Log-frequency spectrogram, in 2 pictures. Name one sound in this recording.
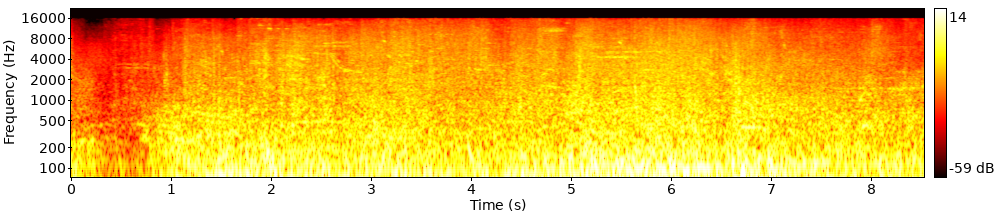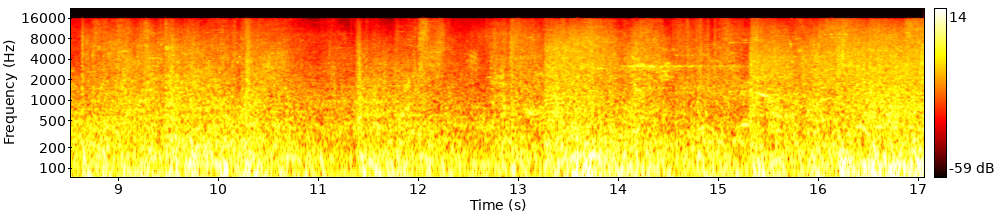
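Game spell effects and impacts clash loudly in a busy battle.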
